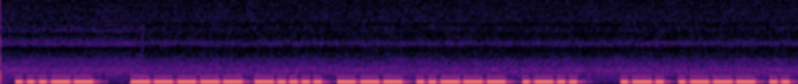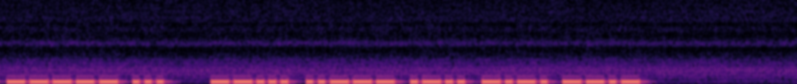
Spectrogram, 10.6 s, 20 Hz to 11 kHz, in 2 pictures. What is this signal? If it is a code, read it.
Morse code, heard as a keyed tone, hand-sent with a paddle, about 30 wpm, 360 Hz. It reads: … 06O2L RJI0S 72LCQ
